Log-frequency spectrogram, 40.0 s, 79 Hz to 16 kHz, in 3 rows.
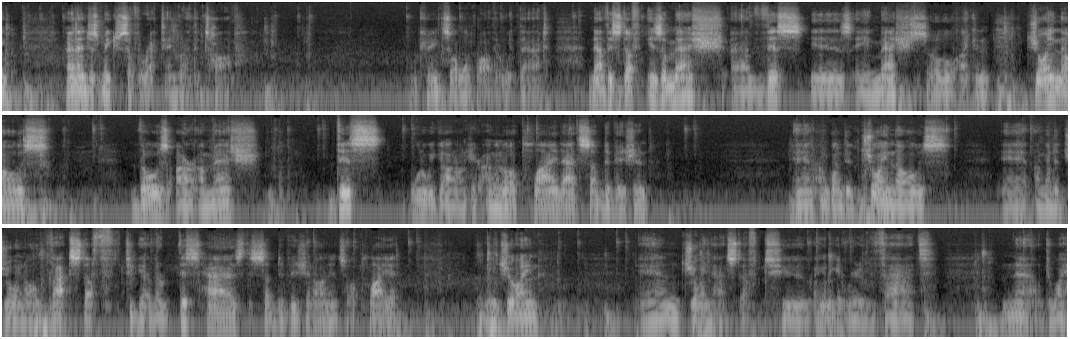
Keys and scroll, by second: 0.1 alt+a, 12.6 ctrl+j, 13.6 alt+a, 24.1 ctrl+j, 32.7 ctrl+j, 35.4 ctrl+j, 37.0 x, 38.2 a, 38.9 alt+a.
